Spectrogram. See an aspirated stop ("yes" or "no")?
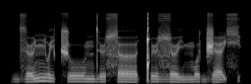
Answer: no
